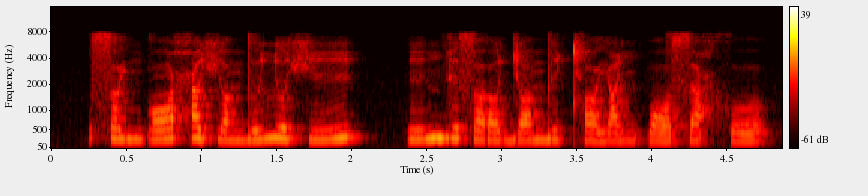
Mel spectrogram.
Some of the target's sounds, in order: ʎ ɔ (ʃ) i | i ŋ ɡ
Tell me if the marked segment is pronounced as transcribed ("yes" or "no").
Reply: no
